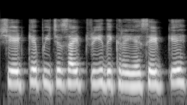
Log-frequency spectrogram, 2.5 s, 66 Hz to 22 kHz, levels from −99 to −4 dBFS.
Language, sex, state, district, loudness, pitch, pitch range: Hindi, female, Chhattisgarh, Sarguja, -15 LUFS, 220 Hz, 210-225 Hz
